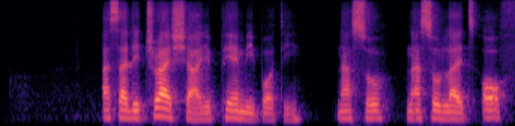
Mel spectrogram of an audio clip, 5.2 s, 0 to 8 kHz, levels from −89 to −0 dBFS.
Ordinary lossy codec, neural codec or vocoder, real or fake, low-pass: none; codec, 16 kHz, 0.2 kbps, FocalCodec; fake; none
